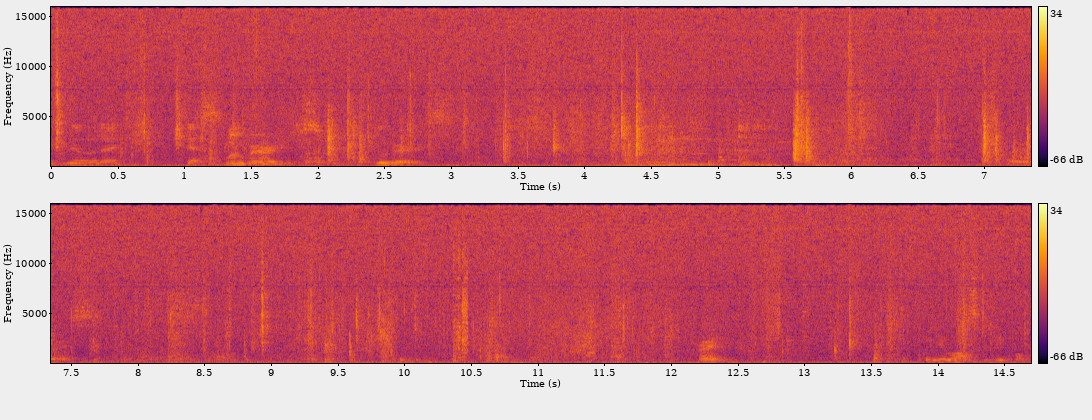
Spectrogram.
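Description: A man speaks with animation to a room, close by.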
